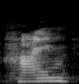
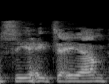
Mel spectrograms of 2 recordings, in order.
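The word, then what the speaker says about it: Chaim: see Dr Weissman so his name is Heim Jewish name c-h-a-m he didn't know how to pronounce it he called them Cham so he called them champ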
